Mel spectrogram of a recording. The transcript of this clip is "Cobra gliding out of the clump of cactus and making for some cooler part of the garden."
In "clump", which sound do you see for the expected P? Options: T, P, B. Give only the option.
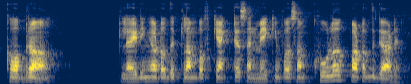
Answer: B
